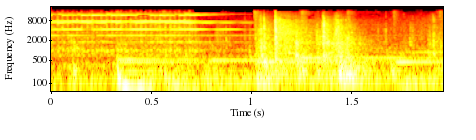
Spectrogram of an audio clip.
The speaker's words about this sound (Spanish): Desde la finca donde fue hecha la llamada del aniversario, llamaron a los Jaeger.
